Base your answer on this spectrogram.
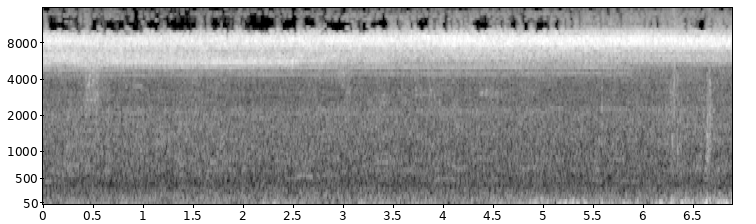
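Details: Cicadas singing in park trees in Japan during an early morning summer walk: a continuous high metallic buzz that never pauses, with a low background rumble that swells slightly near the end.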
